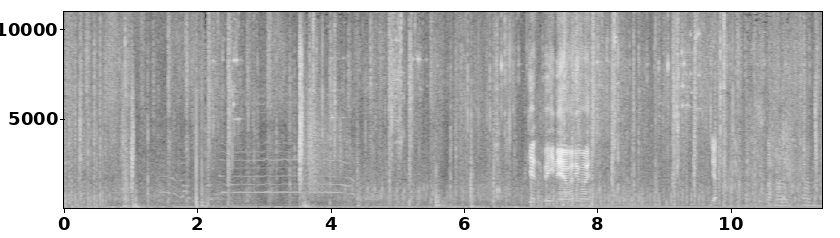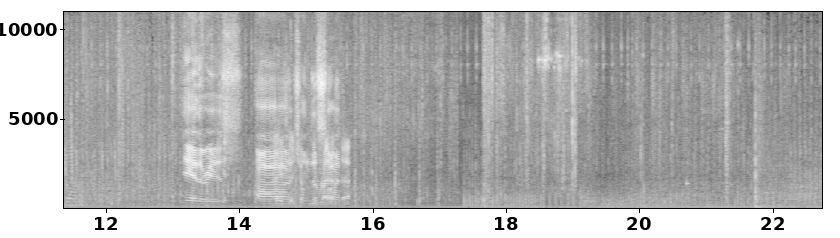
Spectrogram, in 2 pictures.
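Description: Rifle shots crack now and then.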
